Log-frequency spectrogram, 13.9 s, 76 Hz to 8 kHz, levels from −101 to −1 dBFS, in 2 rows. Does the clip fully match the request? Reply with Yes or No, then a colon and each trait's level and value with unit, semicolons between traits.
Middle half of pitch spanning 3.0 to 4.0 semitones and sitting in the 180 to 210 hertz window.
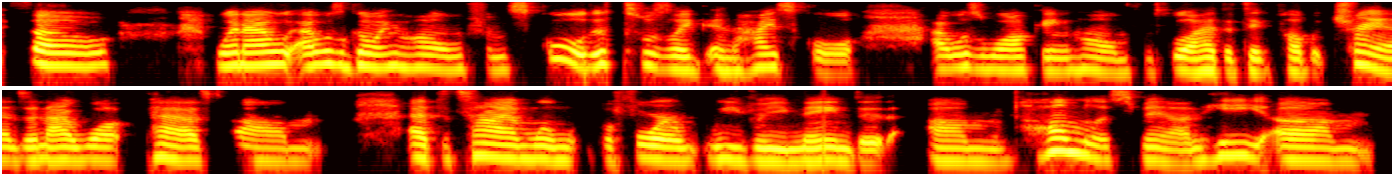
No: average, 4.5 semitones; medium, 185 Hz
